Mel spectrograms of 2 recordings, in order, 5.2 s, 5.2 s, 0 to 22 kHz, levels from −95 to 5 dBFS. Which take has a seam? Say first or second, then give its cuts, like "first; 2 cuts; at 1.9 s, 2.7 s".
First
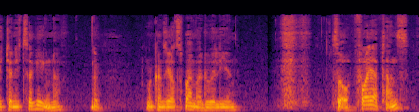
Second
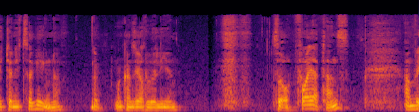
second; 2 cuts; at 1.3 s, 1.8 s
